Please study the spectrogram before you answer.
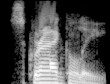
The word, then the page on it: scraggly: American English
